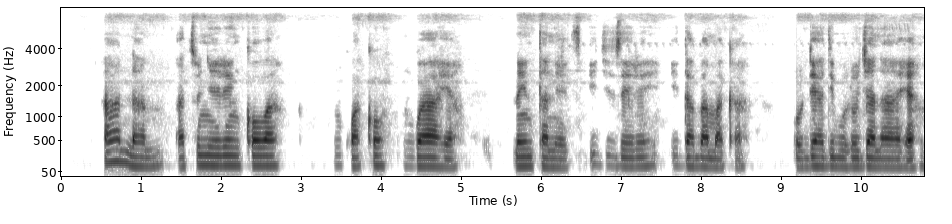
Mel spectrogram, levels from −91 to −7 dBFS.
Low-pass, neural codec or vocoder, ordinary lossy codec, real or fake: 7.2 kHz; none; none; real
